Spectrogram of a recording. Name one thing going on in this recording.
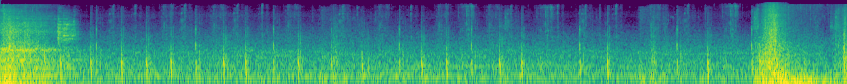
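Armoured footsteps clank at a steady pace on stone.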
